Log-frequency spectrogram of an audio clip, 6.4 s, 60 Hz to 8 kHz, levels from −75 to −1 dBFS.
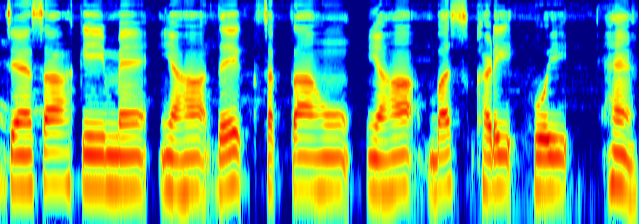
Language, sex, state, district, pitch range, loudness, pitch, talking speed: Hindi, male, Madhya Pradesh, Bhopal, 130-140 Hz, -16 LUFS, 135 Hz, 115 wpm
